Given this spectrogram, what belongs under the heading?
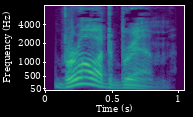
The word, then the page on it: broadbrim: British English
